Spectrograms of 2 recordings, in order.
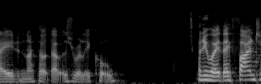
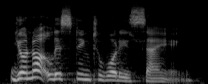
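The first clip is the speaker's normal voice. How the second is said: ordinary talk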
